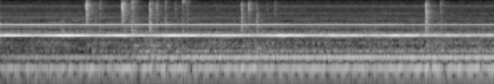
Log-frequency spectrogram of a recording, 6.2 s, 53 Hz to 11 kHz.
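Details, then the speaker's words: Sieg X2 mill with a CNC Fusion Z-axis conversion, after new motor mount bearings and realigning the motor mount: a steady stepper whine while jogging, with the ball screw chattering near the top of travel, possibly low on oil. Ball screw chatter from misalignment. "it's unhappy at the top there wall screws chattering away a little bit"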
